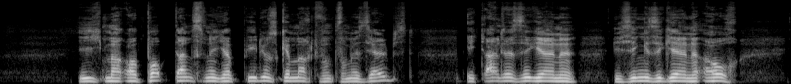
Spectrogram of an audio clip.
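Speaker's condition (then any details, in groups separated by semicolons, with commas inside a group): Down syndrome; trisomy 21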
